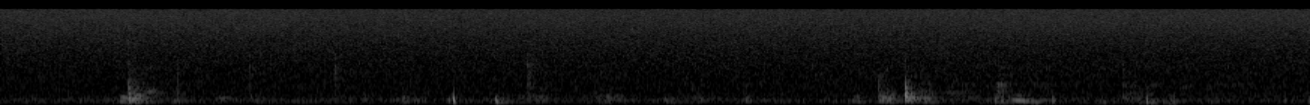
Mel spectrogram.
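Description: A wooden rolling pin rolls and thumps on soft clay.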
